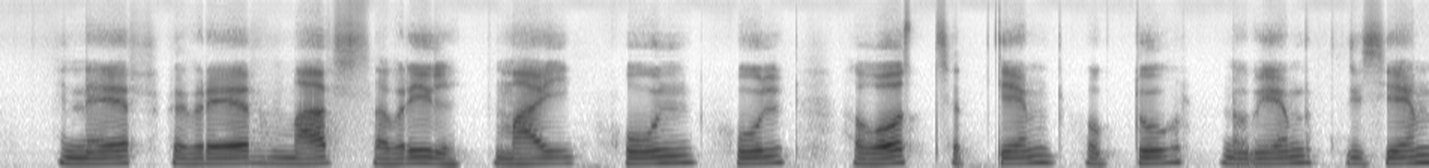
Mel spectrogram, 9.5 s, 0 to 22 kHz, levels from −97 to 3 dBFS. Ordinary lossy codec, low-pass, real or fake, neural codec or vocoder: none; none; fake; autoencoder, 48 kHz, 32 numbers a frame, DAC-VAE, trained on Japanese speech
